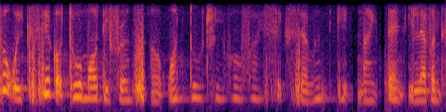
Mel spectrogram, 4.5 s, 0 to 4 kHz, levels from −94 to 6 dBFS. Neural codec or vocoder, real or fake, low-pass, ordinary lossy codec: none; real; 3.6 kHz; none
